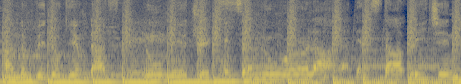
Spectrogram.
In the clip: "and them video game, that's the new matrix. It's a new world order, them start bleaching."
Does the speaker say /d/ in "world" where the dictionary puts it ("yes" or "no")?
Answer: no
